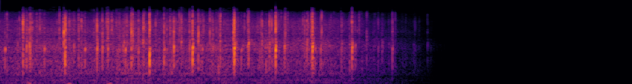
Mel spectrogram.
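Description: Audience and panel applauding with many hands clapping, fading out after about two and a half seconds.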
